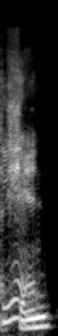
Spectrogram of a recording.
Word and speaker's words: Shein: I'm not sure how to pronounce it. Is it Shein? Yeah. Shin. Shein.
